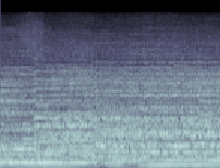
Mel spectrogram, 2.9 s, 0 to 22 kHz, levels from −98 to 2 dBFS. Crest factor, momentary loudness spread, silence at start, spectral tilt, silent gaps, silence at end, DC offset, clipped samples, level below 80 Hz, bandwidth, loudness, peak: 12 dB; 1 LU; 0 s; -6.5 dB/octave; none; 0 s; under 0.1%; under 0.1%; -38 dBFS; 12.5 kHz; -16 LUFS; -4 dBFS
